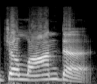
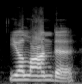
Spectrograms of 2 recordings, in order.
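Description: First: "Jolanda" begun with a J sound; name said with J. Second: "Yolanda" begun with a Y glide; name said with Y. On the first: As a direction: say "Jolanda" with J, not Y. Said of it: "It's not even a J". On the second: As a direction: say "Yolanda" with Y, not J. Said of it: "No, Y". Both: Real, not acted.

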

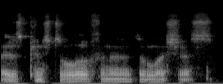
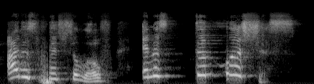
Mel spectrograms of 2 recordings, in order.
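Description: First: Low, soft, lifeless line read; dead soul voice. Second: Much higher, bright gleeful read. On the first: Acted. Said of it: "that was my happy bread voice". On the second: Shown as a demonstration. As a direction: sell the bread with pure glee. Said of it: "You see how I did it?".

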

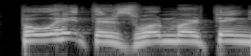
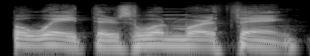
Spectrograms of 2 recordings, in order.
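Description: First: Higher-pitched mock disbelief; incredulous echo. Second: Lightly voiced measured cop; cop breaking bad news. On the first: Imagined father echoing the cop's words, acted incredulity. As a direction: throw the phrase back in disbelief. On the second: Cop to the father after a pause, lightly acted gravity.

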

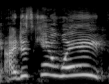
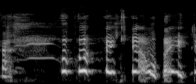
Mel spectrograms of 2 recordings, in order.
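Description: First: High, giddy squeal of excitement. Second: High, slow giggly repeat; giggling. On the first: Host gushing to listeners about her hookup, giddy squeal. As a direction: squeal it like you can barely hold it in. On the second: Host repeating her excitement to listeners, giggling high. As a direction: laugh your way through the words. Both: Real, not acted.

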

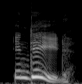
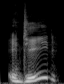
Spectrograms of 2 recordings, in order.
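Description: First: INDEED high, then falling; exclaimed reply. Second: INDEED as a rising question; questioning reply. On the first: Mother-in-law replies to the father's news, exclaiming with a fall. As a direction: exclaim "Indeed" from a high pitch, dropping away. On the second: Father questions his son's report, rising on "Indeed". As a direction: ask "Indeed" with the pitch lifting at the end. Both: A narrator's reading.

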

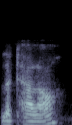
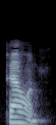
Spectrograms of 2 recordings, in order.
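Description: First: "le talon" said the French way, broad ah vowels, final n dropped; French "le talon" with open vowels and no final n; French pronunciation. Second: "talon" said the English way, "TAL-un" with a short a; "talon" as an English word, first syllable stressed; English pronunciation. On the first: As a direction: say "le talon" as a French speaker would, "luh tah-LAH". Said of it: "French for heel". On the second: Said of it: "the English word for claw". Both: Shown as a demonstration.

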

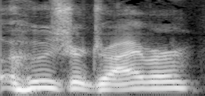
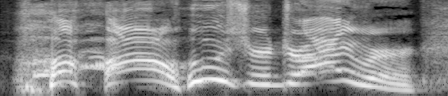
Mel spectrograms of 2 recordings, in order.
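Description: First: Said in the usual way. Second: Much higher, slow, put-on improv voice; hammed-up character voice. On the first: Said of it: "you know the whole". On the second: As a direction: ham it up as a goofy passenger climbing into the car. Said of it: "I get in, I go".

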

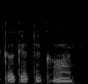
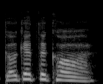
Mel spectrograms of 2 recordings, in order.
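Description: First: Much softer, lower, trailing off; quiet tired request; hushed and worn out. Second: Said in the usual way. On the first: Retold or imitated. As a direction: barely push the words out, exhausted. Retold order, fading exhausted.

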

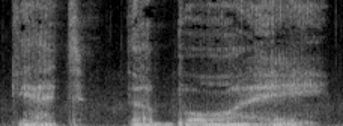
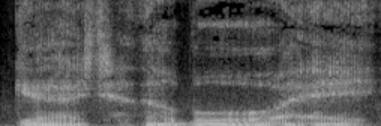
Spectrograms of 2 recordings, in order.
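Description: First: Low, very slow raspy whisper; breathy rasp. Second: Low, very slow ghostly rasp; breathy rasp. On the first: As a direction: drag it out in a wispy rasp. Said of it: "in a very raspy, wispy voice". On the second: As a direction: stretch it out, ghostly and raspy. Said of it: "It was much louder this time". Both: A narrator's reading.

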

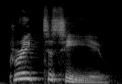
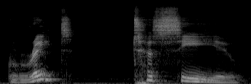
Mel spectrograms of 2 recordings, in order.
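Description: First: Said in the usual way. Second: "great" rising, then "to see you" drawn out slowly. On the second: Shown as a demonstration. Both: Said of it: "So slowly".

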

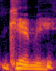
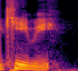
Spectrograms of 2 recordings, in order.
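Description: First: Said in the usual way. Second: "Kimi" with a long ee, KEE-mee; co-host's pronunciation. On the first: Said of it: "I do love how you pronounce". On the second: Retold or imitated. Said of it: "You say Kimi".

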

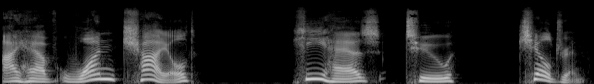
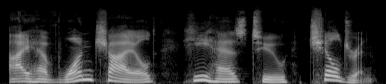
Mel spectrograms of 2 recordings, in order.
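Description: First: Very slow, word groups set apart by pauses; repeat-after-me model. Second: Slow but joined-up, slightly lower; repeat-after-me model. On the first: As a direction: model it slowly for learners, pausing before the last word. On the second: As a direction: say it slowly as connected sentences for learners. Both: Shown as a demonstration. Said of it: "repeat after me".

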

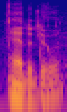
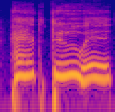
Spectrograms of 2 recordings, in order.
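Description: First: Said in the usual way. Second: High falsetto. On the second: Shown as a demonstration.

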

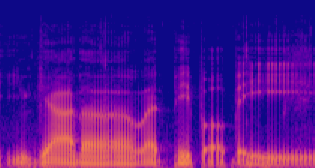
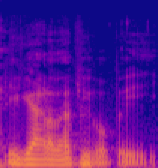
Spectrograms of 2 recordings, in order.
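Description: First: Much lower, slow and drawn out; deep slow voice. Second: Said in the usual way. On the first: Pretend. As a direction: drop way down and drag it. Slow low mock-solemn take. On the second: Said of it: "repeating the episode title".

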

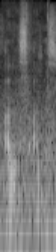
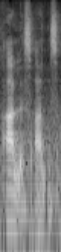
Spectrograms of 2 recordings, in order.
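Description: First: "alles, alles" whispered almost without voice, much softer. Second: Said in the usual way. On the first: Retold or imitated. Telling a friend how the cop emptied every pocket, whispered. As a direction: let "alles, alles" fade to a bare whisper.

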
